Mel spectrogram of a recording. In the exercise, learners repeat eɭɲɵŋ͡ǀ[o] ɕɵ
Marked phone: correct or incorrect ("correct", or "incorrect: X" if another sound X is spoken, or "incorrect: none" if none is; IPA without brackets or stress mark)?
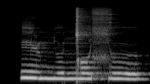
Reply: incorrect: ɔ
